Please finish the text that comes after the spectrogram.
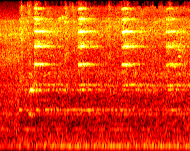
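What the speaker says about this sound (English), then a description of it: "And here's our train, I think." A train rolls into a New York City station steadily, its low rumble joined by repeated bright metallic squeals from the wheels that come and go every second or so.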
